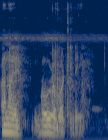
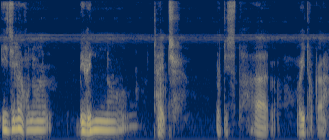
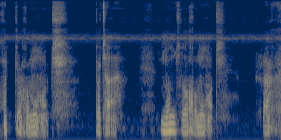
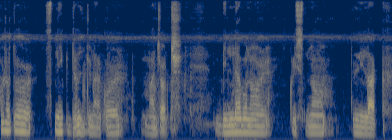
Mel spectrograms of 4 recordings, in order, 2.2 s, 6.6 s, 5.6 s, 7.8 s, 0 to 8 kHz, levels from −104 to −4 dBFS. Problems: constant background noise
